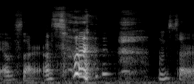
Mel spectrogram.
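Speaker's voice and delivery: normal talking voice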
